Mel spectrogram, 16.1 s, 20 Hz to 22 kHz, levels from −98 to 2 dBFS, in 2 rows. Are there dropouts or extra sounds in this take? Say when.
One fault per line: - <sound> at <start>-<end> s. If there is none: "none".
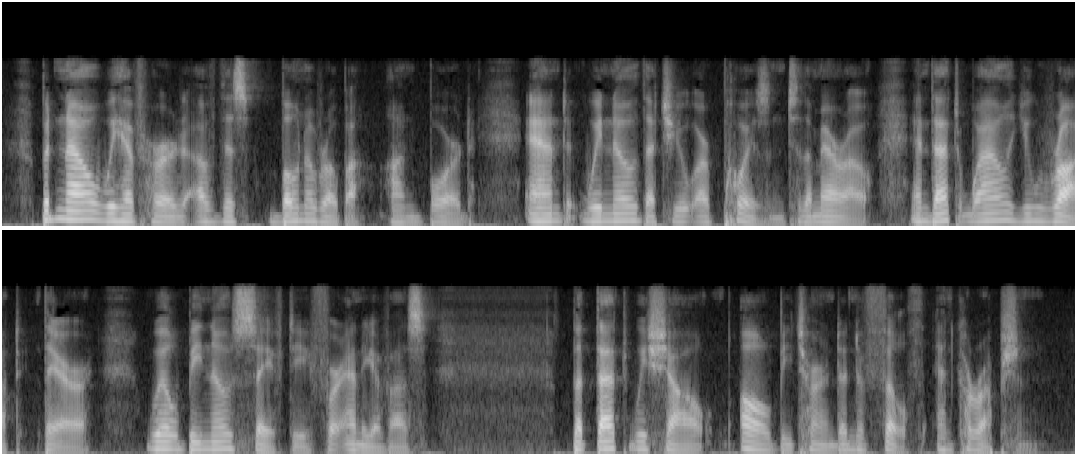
none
